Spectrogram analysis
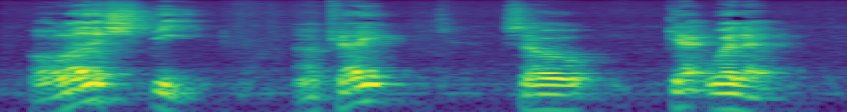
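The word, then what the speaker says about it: Rösti: Rosti, which is a Swiss potato dish, not Rosti, as I heard it pronounced. It's got 2 dots on the O, Rosti.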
